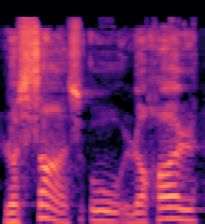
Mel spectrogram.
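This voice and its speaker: A man explaining French rhythm and stress to teachers in a slow, measured, didactic way, answering interview questions. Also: fairly high pitch, warm tone. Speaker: language teaching expert.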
